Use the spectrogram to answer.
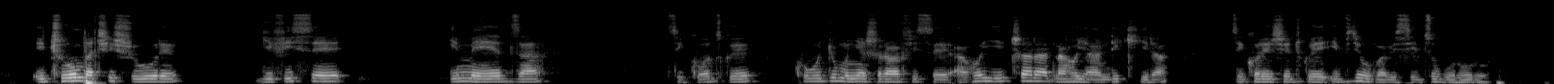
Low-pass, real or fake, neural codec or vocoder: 10.8 kHz; real; none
